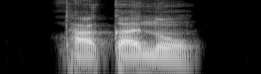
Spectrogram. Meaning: to make someone stay
- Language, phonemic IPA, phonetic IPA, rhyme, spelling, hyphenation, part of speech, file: Bengali, /t̪ʰa.ka.no/, [ˈt̪ʰa.kaˌno], -ano, থাকানো, থা‧কা‧নো, verb, LL-Q9610 (ben)-থাকানো.wav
